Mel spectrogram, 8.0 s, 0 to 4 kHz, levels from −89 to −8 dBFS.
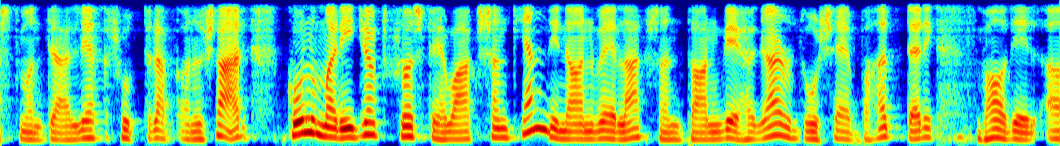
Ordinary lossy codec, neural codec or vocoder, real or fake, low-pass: none; codec, 16 kHz, 1 kbps, X-Codec, HuBERT features, trained on LibriSpeech; fake; 3.6 kHz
